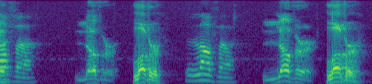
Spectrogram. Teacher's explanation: at the end of the word lover I'm doing the schwa ending which you would normally do for an ER ending but tall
